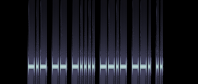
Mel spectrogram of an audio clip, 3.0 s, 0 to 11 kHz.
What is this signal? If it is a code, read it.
Morse code, heard as a keyed tone, about 40 wpm, 700 Hz. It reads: KM6QGI
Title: USA Call Signs - 6 Characters - Repeated 2x - 40wpm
